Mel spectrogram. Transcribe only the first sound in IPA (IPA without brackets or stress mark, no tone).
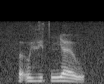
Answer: ə̰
